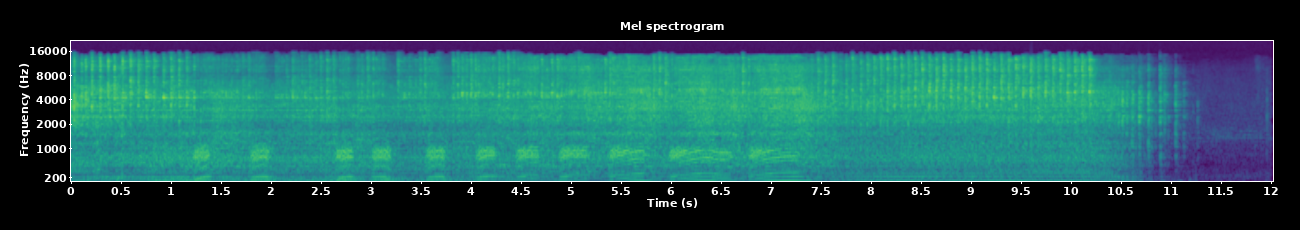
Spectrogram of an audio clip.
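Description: Stihl BG 50 leaf blower's small two-stroke engine running just after starting. It idles, then its speed rises and falls about twice a second for several seconds, settles back to a steady idle, and is switched off near the end. The carburetor had run dry, and the engine is clearing air from the fuel system.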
